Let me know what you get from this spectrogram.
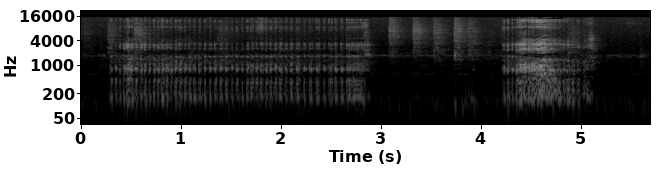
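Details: Wrestling Norfolk Terriers, with Otto and a companion keeping Ernie under control: a long low pulsing growl for over two seconds, a brief quieter lull, then another short burst of growling.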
